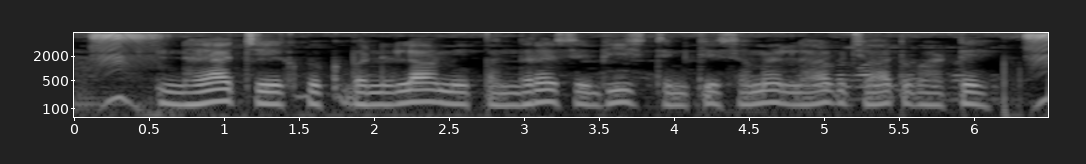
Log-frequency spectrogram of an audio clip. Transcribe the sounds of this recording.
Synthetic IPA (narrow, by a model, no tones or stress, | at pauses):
nəjat͡ʃeːkbʊkbənlamẽpə̃nd̪ɾəsebiːsd̪ɪnkesəməjlaːɡd͡ʒaːt̪baːʈeː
